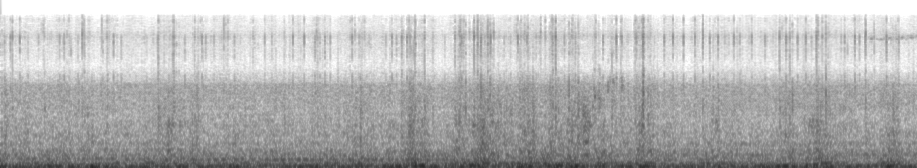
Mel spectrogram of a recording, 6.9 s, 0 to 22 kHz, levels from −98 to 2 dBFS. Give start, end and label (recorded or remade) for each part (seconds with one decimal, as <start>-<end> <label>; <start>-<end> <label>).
0.0-0.9 recorded; 0.9-1.3 remade; 1.3-5.4 recorded; 5.4-6.3 remade; 6.3-6.9 recorded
